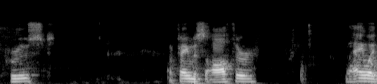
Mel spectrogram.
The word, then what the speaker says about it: Proust: I want to say Proust, but I believe his name is pronounced Proust, a famous author.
